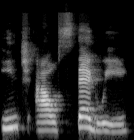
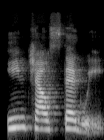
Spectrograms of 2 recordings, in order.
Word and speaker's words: Inchaustegui: Inchaustegui, like glee, but without the L. Inchaustegui, Inchaustegui.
